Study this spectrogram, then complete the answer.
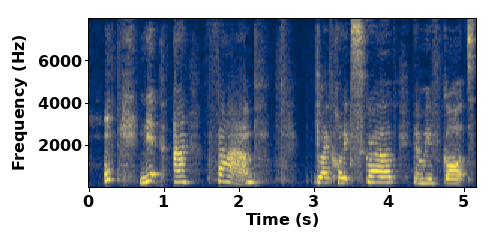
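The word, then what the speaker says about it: Nip + Fab: I keep saying that, it's not Nip and Flab. Nip and Fab glycolic scrub, then we've got the Gatineau, the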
